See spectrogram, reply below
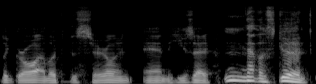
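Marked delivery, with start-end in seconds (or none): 2.2-3.1 loud, raised impression of a creep; Stamper. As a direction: lean into a lip-smacking mmm. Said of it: "Stamper just, like, got right next".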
